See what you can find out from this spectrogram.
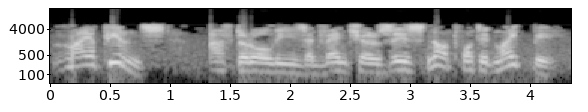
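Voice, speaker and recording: An actor playing a handsome, lovesick young king who flatters deviously, earnest and courtly in a fairy-tale audio drama. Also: mid-range voice, normal speed, dull audio, a little hiss or hum, natural voice. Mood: courtly flattering.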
